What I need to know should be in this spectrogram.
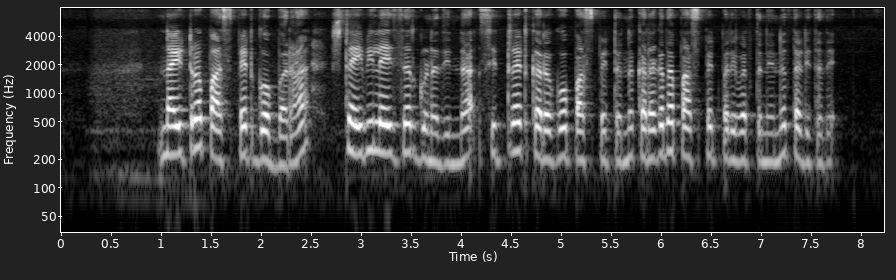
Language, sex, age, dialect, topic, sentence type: Kannada, female, 25-30, Mysore Kannada, agriculture, statement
